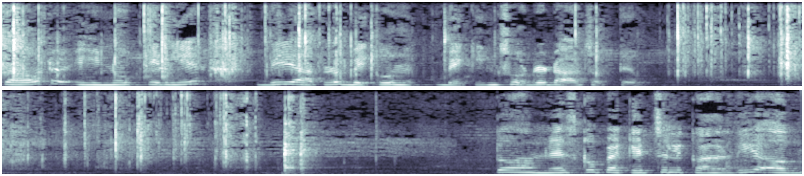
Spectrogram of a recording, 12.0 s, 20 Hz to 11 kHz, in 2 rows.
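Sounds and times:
scissors cutting plastic: 0.0 - 3.5, 4.2 - 8.4
plastic wrapper crinkling: 0.0 - 8.9.

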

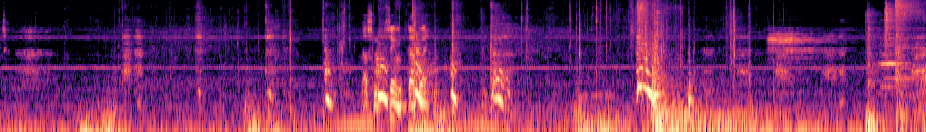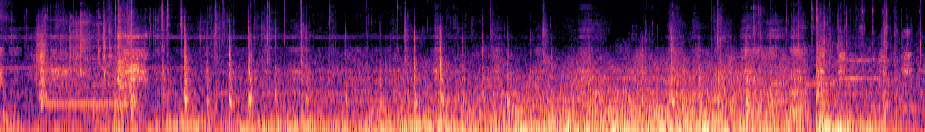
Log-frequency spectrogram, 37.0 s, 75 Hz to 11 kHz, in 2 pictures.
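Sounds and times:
deep steady rumble: 16.3 - 37.0.

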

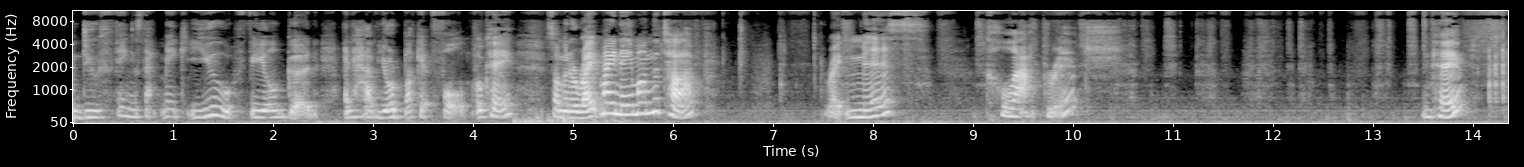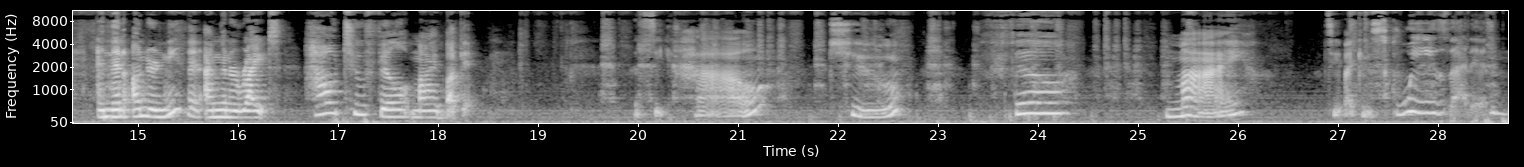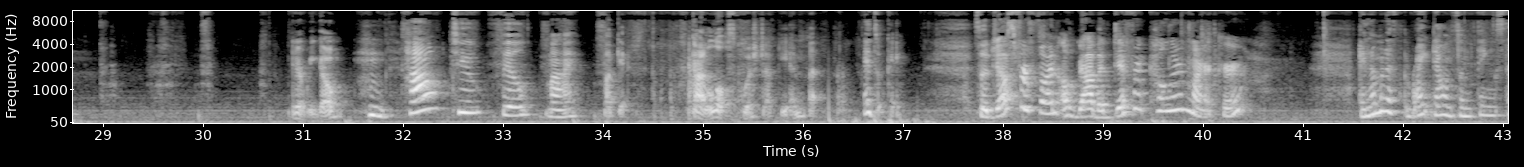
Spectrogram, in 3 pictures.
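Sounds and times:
marker scratching on paper: 7.1 - 15.7, 18.8 - 25.5, 27.0 - 30.7, 32.9 - 35.6.

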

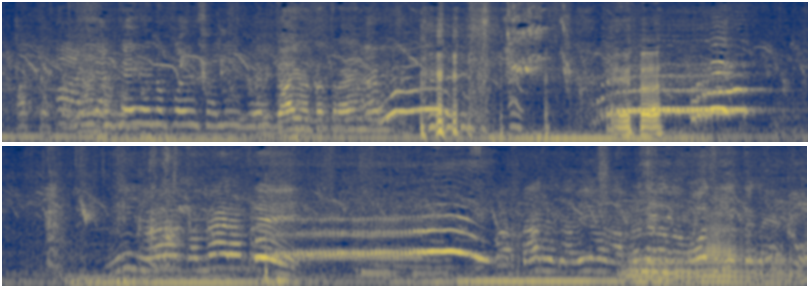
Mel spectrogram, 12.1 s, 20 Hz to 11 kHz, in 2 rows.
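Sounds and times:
chickens clucking: 0.0 - 12.0
chicken wavering call: 3.0 - 5.9, 8.0 - 9.8.

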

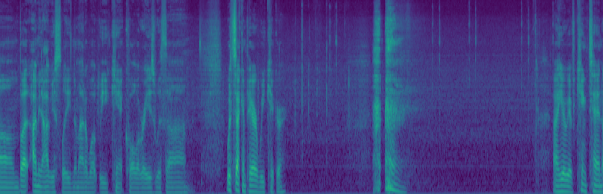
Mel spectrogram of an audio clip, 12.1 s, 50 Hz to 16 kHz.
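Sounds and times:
computer mouse clicks: 5.8 - 7.0, 8.6 - 9.6, 10.4 - 10.8.

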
